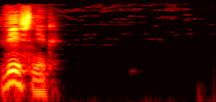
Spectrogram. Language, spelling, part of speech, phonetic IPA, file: Russian, вестник, noun, [ˈvʲesnʲɪk], Ru-вестник.ogg
- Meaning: 1. messenger, herald 2. bulletin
